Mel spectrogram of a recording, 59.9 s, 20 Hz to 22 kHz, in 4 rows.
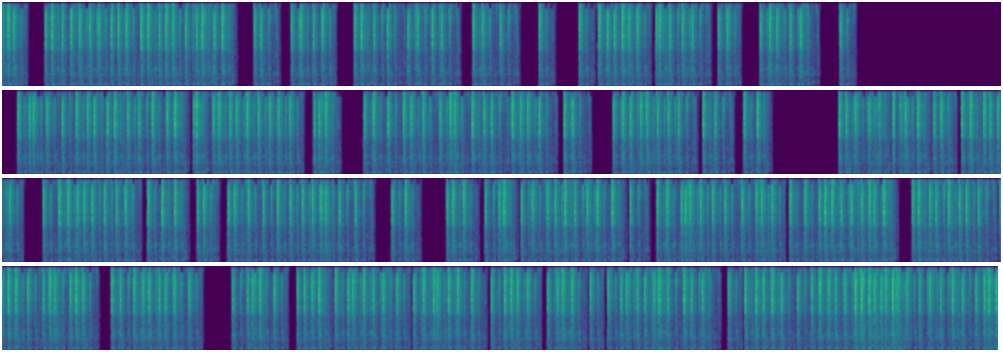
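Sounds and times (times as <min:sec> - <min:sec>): typewriter keystroke sound effect: 0:27.6 - 0:35.0, 0:35.8 - 0:59.9.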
